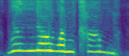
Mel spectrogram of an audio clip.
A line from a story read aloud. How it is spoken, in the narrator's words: it cried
